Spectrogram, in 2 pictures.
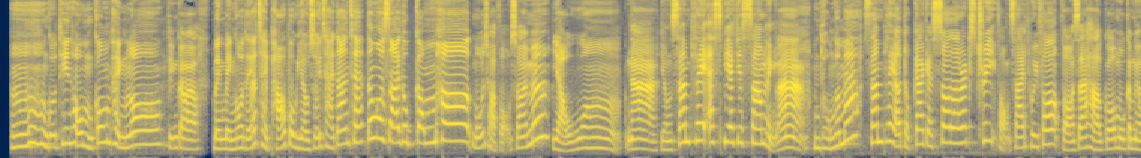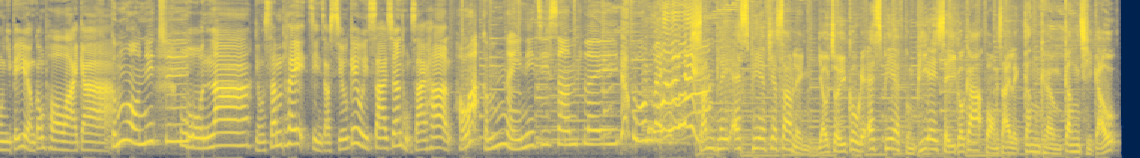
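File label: Radio Canto, Cantonese; Sunplay SPF130; Photostable version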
